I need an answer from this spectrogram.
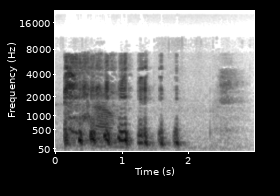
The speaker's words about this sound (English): I don't pay you to cough.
